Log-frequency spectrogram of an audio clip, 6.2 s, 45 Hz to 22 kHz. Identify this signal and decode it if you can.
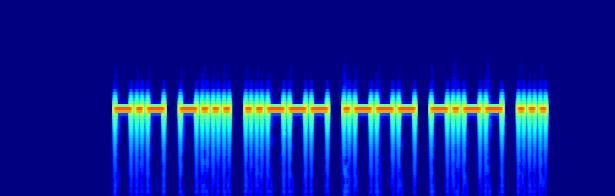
Morse code, heard as a keyed tone, about 23 wpm, 700 Hz. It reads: KB2JYS
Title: USA Call Signs - 6 Characters - 4x Character Spacing - 22wpm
